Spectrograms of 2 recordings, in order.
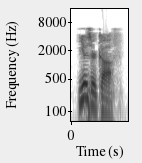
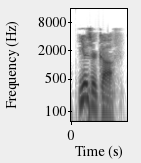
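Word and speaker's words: Userkaf: Okay, how to pronounce user cuff. Okay. So, let's hear it. User cough. User cough.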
